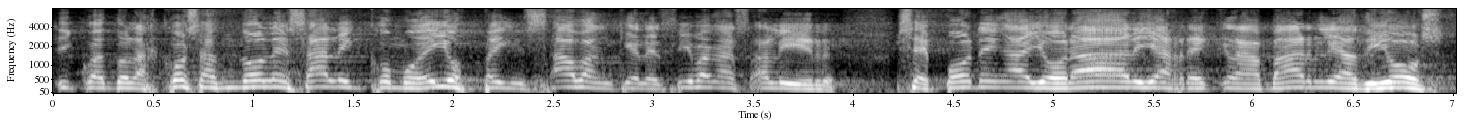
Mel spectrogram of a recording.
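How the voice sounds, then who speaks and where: A man's voice: high-pitched, fairly even intonation, normal speed, fairly bright tone, in a large hall. A male preacher, delivering an impassioned sermon full of rhetorical questions and acted-out quotes.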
